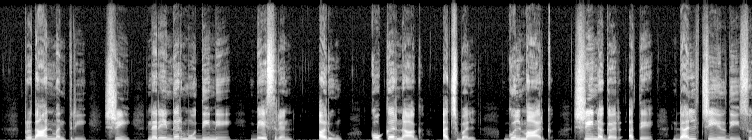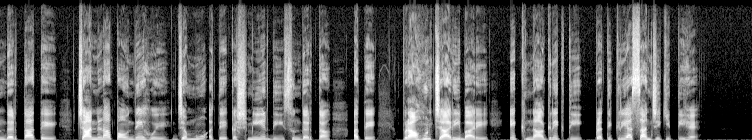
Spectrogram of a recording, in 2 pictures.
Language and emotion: Punjabi, neutral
